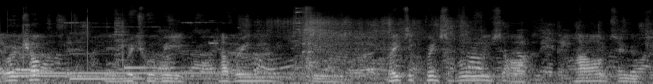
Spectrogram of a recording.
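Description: A man at a very slow pace amid loud background noise. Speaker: osteopath and lifestyle consultant. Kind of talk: workshop announcement talk. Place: cafe.

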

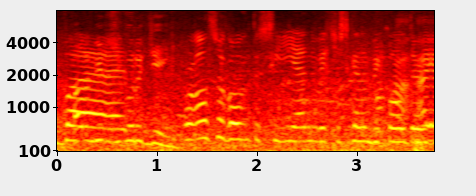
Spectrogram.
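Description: A woman speaks at a fairly slow pace. Crowd noise can be heard in the background. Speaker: travel vlogger. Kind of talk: casual vlog chat. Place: street. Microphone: phone near.

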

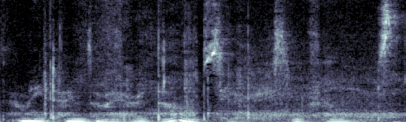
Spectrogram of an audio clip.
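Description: The speaker is soft-spoken and moves at a moderate pace against loud background noise. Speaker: taste test host. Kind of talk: soft relaxing taste test chat. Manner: soft-spoken, hushed ASMR voice.

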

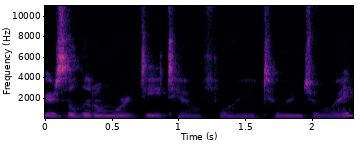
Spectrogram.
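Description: Speaking at a fairly quick pace, a woman has a low pitch, a slightly mellow tone with a slightly husky edge, and ordinary pitch variation.

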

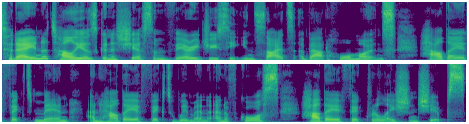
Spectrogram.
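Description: A woman speaks with a bright, sharp tone. The background is quiet. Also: fairly even intonation, moderate pace. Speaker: podcast host. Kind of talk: podcast intro and interview question. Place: studio. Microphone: studio mic.

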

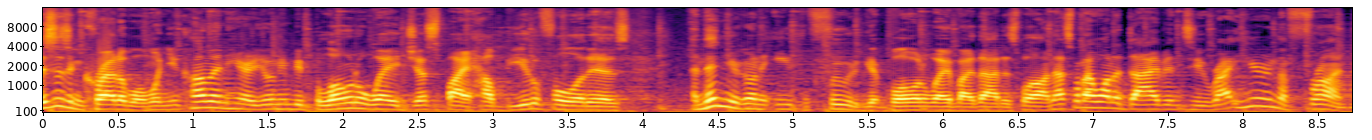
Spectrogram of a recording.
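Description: A man speaks very fast while faint music plays behind him. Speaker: TV food show host. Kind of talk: food review commentary. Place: cafe. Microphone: lapel.

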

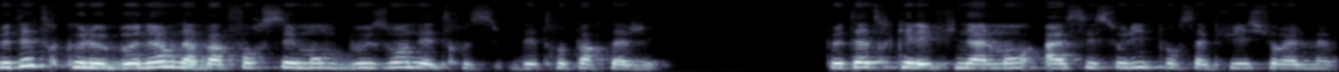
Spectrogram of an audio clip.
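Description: Woman's dark, mellow voice at a fairly high pitch and fairly quick pace, with fairly even intonation against a quiet background. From French Alps (France); France. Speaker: novelist; guest. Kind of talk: interview. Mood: thoughtful, calm. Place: home room. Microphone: webcam.

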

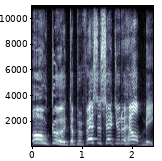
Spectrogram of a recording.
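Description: A man's put-on character voice, extremely high in pitch, at a moderate pace. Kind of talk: reading game dialogue aloud. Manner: made-up character voice.

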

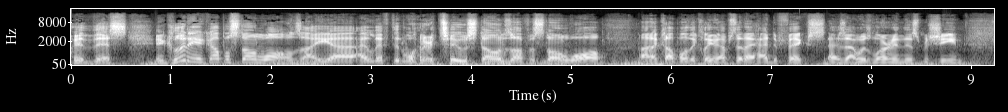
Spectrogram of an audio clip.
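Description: A man keeps a moderate pace while light background noise runs behind him. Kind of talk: casual product review vlog. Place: open country. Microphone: phone near.

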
